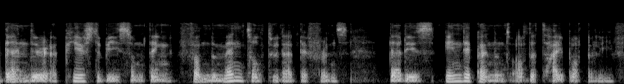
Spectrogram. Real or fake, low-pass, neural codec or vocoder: fake; 7.2 kHz; vocoder, 22.05 kHz, 80 mel bands, HiFi-GAN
